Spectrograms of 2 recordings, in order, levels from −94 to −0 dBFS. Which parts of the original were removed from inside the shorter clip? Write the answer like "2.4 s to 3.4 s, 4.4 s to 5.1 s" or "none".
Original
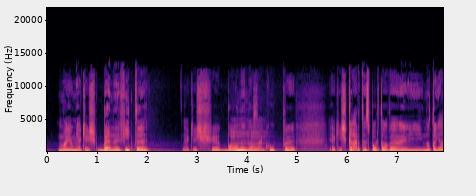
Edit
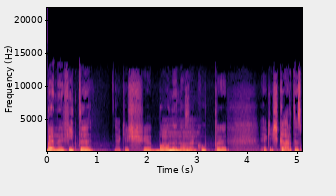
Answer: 2.4 s to 2.6 s

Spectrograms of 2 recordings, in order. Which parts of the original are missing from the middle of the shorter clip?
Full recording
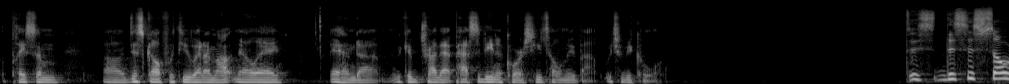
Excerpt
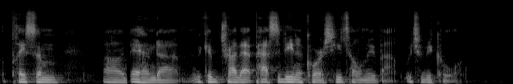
1.3 s to 3.3 s

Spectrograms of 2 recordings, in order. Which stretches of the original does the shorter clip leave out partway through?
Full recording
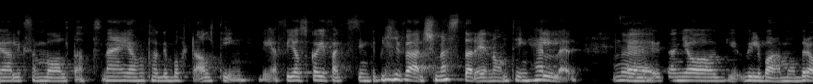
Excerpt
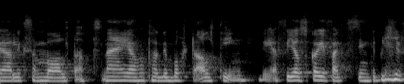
none

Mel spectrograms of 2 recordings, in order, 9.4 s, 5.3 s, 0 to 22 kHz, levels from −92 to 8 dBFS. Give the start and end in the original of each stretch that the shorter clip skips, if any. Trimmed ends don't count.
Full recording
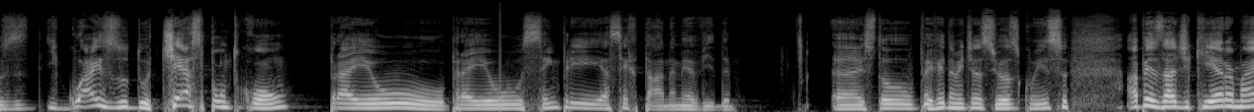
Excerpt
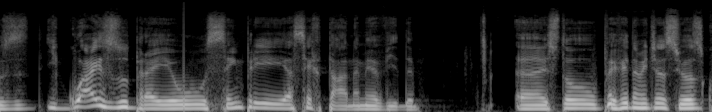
1.0 s to 3.4 s

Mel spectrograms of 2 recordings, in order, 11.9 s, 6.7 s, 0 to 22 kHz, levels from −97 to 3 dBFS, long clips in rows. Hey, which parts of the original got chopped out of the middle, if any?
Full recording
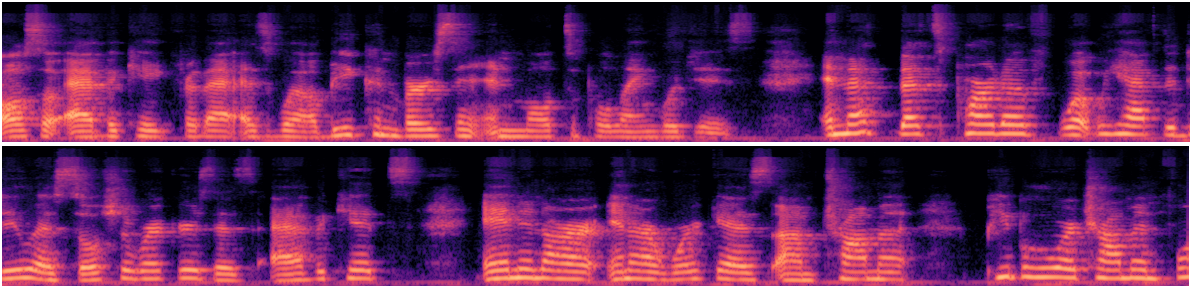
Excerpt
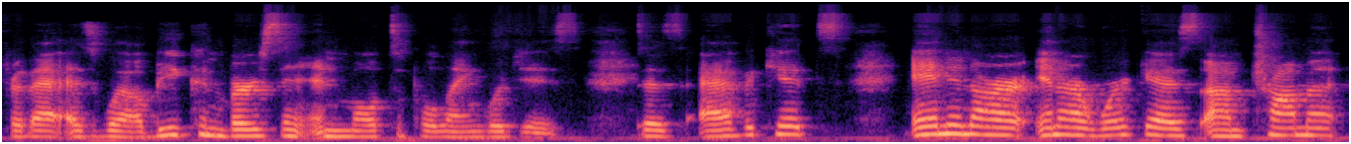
4.1 s to 7.0 s

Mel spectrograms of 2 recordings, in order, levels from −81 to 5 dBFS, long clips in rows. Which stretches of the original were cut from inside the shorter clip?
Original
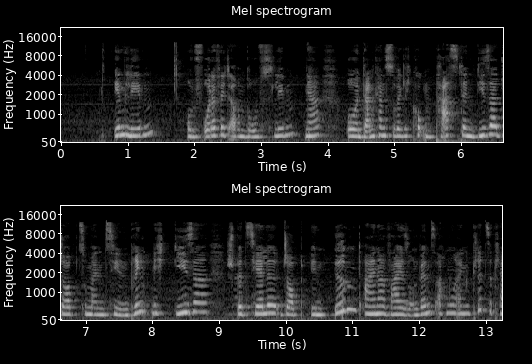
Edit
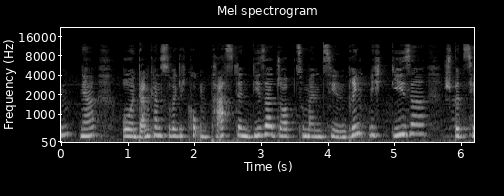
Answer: none

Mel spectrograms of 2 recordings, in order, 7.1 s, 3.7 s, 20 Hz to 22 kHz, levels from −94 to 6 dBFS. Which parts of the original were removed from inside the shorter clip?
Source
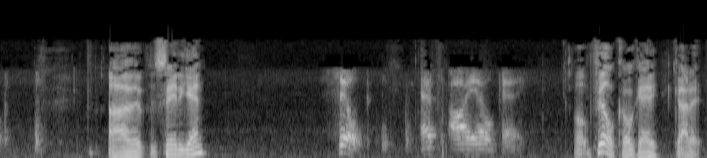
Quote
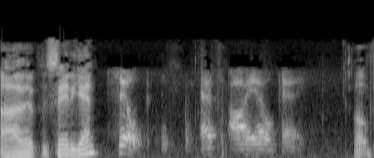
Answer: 2.2 s to 3.3 s

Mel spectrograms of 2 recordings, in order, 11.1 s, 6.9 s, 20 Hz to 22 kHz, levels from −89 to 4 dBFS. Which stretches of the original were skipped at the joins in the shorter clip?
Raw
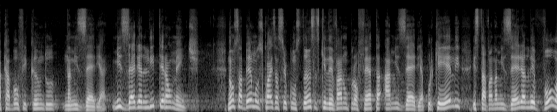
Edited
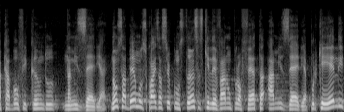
2.2 s to 4.5 s

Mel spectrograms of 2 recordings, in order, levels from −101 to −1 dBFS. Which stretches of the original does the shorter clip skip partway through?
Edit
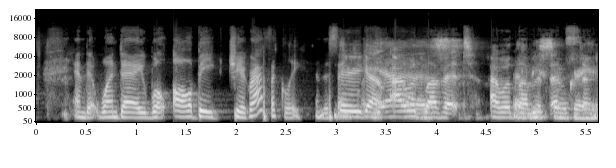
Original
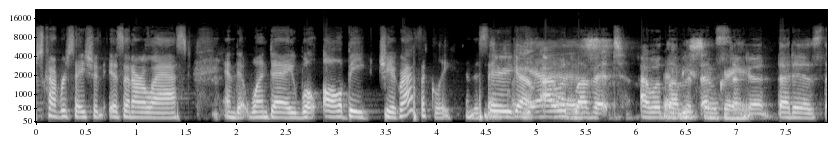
none

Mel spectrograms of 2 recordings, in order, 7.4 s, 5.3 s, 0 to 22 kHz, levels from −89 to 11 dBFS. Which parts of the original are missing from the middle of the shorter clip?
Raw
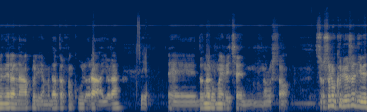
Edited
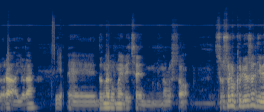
3.0 s to 3.3 s

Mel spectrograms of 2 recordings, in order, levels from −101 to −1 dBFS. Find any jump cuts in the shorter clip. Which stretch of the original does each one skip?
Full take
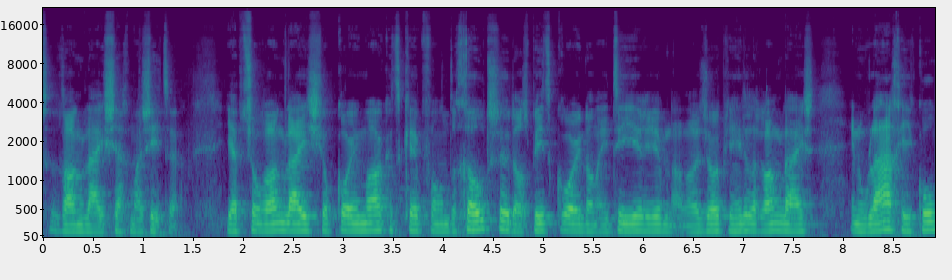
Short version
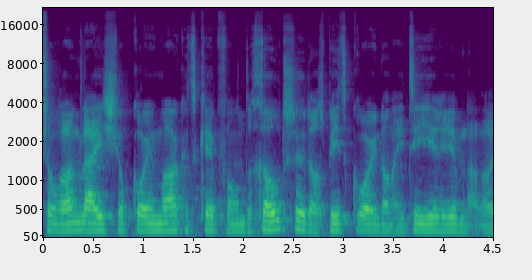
none

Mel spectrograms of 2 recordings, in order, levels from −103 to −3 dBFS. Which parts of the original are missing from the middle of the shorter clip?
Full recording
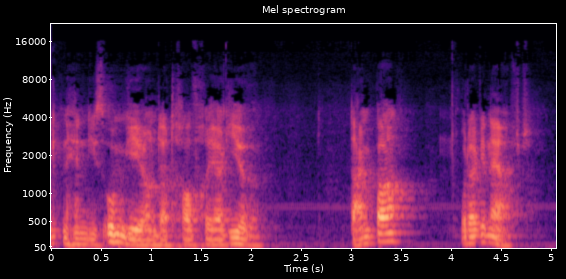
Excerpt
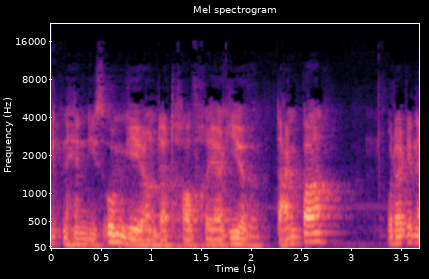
2.2 s to 2.9 s

